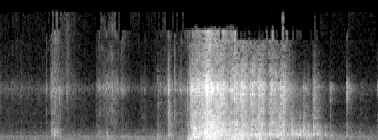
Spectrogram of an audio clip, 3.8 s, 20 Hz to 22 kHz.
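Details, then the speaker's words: Troy-Bilt TB70SS 33cc two-stroke string trimmer after carburetor reassembly: buzz swells and sags instead of holding steady, surging when throttle is eased off high; better than before, owner suspects another clog in the carburetor. "So it's still it's better, but it still surges a little bit."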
